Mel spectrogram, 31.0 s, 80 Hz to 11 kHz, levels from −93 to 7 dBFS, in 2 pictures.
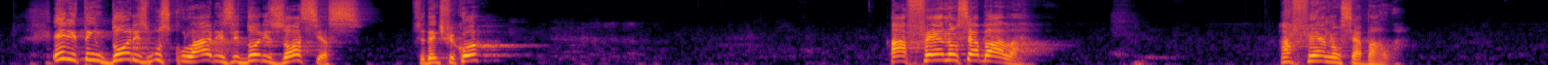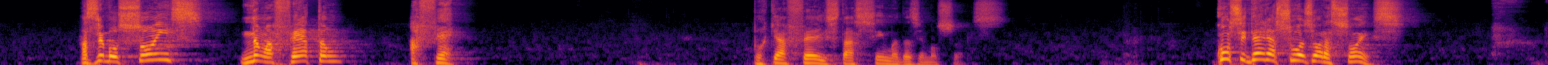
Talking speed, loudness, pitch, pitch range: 70 wpm, -17 LUFS, 235 Hz, 170-285 Hz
